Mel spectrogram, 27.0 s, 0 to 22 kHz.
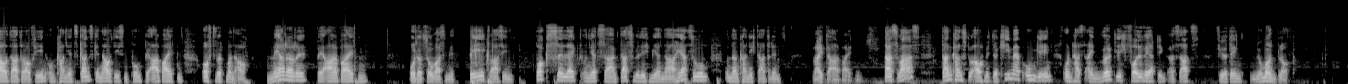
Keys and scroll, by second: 4.7 KP_Subtract, 5.0-9.4 KP_Subtract, 9.4 b, 13.7 super+y.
